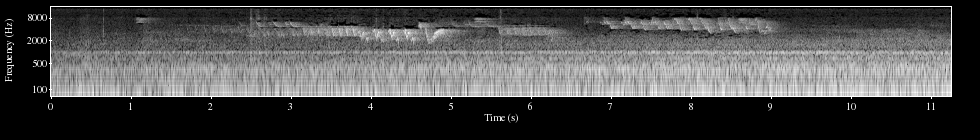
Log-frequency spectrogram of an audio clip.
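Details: Common nightingales in song in a summer forest in 2022: two separate phrases of rapid, repeated high notes, each about two to three seconds long. A steady hum and a constant low rumble like distant traffic sit underneath.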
